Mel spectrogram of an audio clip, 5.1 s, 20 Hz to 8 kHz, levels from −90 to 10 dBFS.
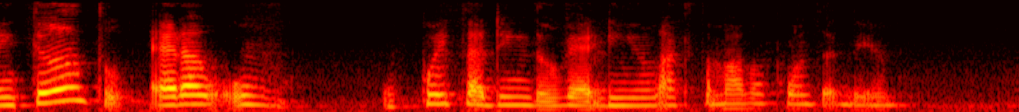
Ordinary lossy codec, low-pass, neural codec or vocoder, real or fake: none; none; codec, 16 kHz, 1.1 kbps, Voila-Tokenizer; fake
